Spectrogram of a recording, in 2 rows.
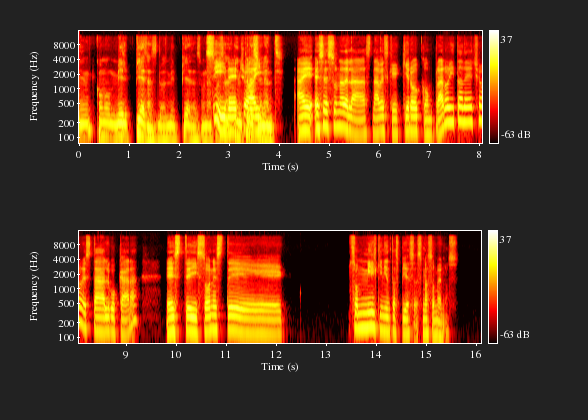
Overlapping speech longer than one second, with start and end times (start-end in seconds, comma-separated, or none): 2.5-3.9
